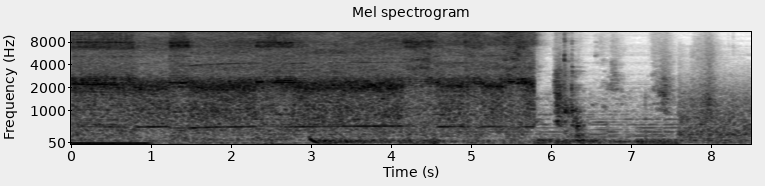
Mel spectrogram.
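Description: A power tool grinds steadily through a weld on a scrap-metal bike chassis, a loud continuous whine and hiss lasting about six seconds before cutting off, followed by quieter clinks and scraping.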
